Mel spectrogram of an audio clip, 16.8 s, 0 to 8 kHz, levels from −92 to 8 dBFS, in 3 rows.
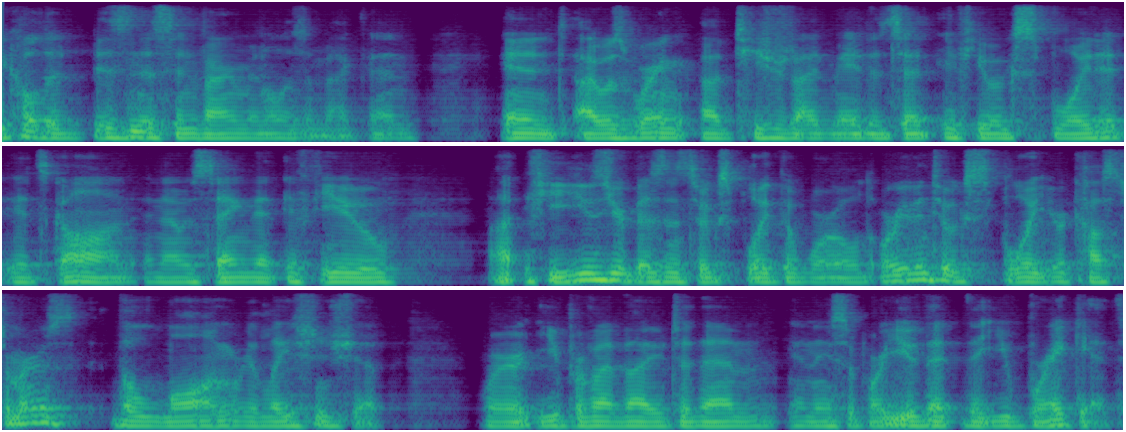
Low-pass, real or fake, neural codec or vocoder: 7.2 kHz; fake; vocoder, 24 kHz, 100 mel bands, Vocos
